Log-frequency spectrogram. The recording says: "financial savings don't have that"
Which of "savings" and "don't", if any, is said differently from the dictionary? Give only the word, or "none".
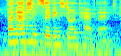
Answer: none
